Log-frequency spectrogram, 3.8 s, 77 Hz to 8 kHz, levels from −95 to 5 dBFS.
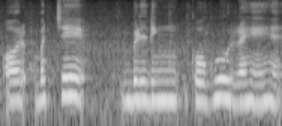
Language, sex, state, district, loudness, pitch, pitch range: Hindi, female, Haryana, Charkhi Dadri, -15 LUFS, 200 Hz, 195-215 Hz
